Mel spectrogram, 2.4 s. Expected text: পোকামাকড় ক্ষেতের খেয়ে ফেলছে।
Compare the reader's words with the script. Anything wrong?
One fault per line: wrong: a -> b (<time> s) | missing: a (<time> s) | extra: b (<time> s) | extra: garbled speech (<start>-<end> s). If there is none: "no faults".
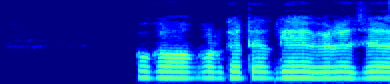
no faults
